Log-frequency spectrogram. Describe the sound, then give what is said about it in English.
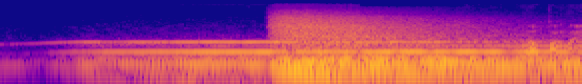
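A hip-hop instrumental opens with a sustained, droning synth chord that swells in, then a loud hissing, noisy layer crashes in about halfway and holds, with a few faint hits near the end. “I'm gonna take a listen right now on the Beat Club podcast.”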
